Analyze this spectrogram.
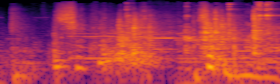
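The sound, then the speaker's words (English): A dresser drawer is pulled out and its contents are dumped onto a bed. A few scraping slides and clattering rustles of loose items come in quick, uneven bursts at moderate loudness. “She pulls out a dresser drawer and unloads its contents onto the bed.”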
